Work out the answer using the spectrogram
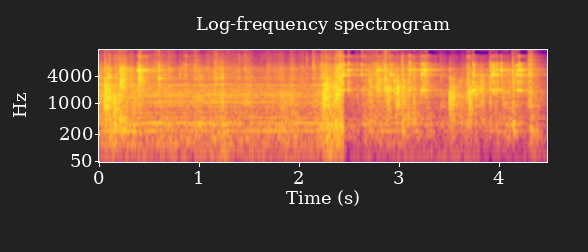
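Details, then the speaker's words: GE refrigerator after replacing a faulty motherboard with burnt resistors; previously would not dispense water or ice: cubed ice clatters steadily down the chute for several seconds then tapers off; dispensing normally. "Yeah. So everything's working and the light works perfectly."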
